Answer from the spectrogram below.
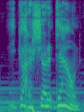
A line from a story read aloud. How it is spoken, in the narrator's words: Maddie whispered to Ollie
